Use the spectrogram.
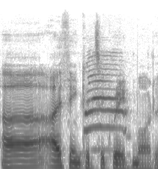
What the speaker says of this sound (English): So if you hear some meowing, that's him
